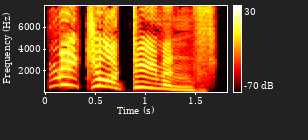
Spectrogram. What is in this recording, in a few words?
Female Blood Elf Attack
